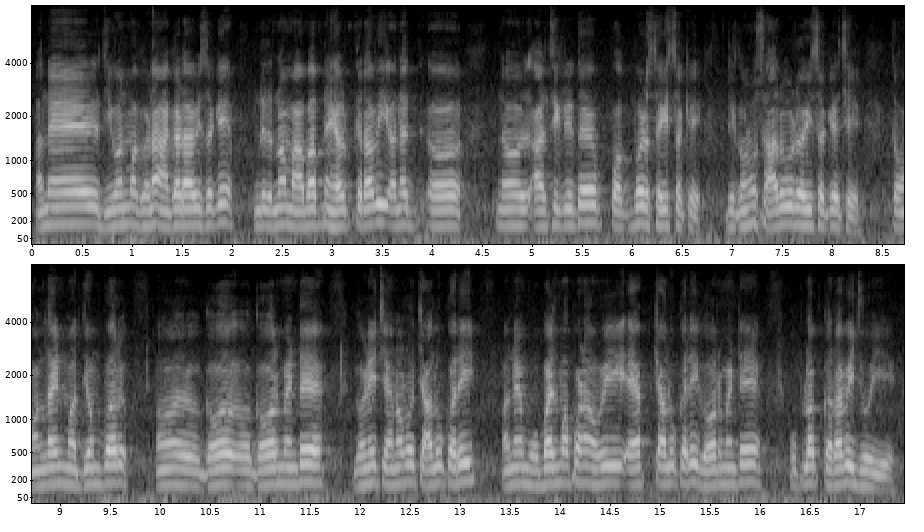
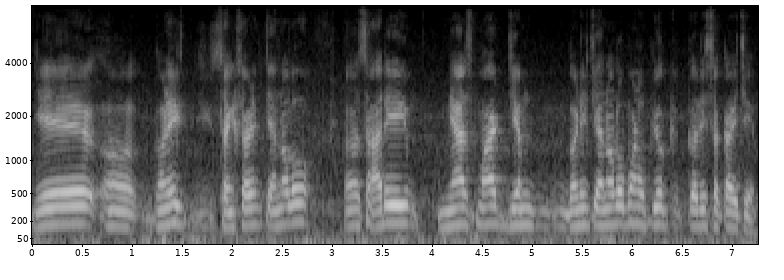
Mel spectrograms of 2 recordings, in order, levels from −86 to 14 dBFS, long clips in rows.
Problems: none marked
